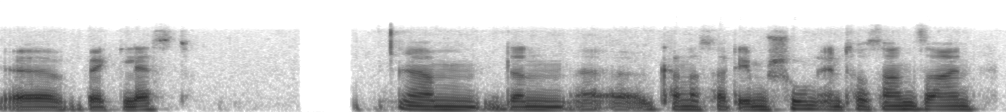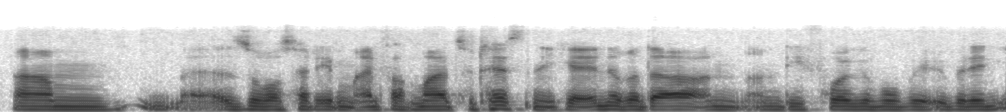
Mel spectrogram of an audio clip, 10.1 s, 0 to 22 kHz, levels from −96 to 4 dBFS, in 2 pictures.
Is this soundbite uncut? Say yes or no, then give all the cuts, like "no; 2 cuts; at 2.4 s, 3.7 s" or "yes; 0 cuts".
no; 1 cut; at 5.0 s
